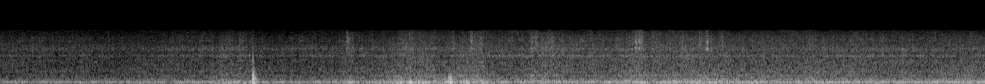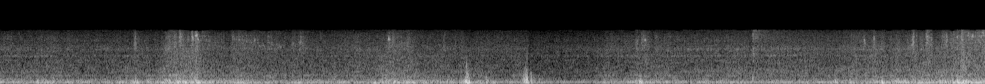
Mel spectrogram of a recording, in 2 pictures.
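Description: Vehicle engine idling with a steady low hum under gusting wind, with occasional sharp knocks.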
